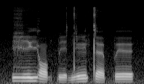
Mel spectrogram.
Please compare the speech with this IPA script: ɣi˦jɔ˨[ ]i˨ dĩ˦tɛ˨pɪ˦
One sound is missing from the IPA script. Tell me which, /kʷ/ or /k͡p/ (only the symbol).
k͡p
